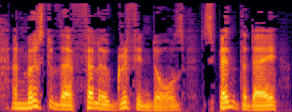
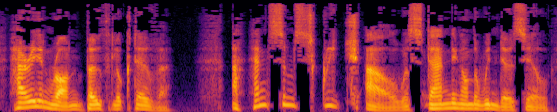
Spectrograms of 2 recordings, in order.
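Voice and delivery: plain reading voice

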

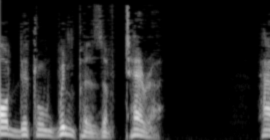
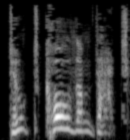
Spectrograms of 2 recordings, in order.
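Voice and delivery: higher, louder, furious; 13 semitones higher, 5 dB louder than usual. Acted. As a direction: snap it furiously. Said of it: "Hermione said furiously".

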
